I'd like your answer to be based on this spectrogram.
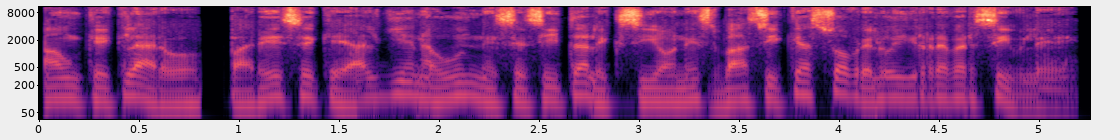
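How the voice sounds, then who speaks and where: Venomous, bored villain, read by a man; deep voice, dry sound. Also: lively intonation, moderate pace, a little mellow, no echo. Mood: scornful. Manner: sweetly poisonous, weary disdain. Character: bored, venomous male villain who mocks.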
